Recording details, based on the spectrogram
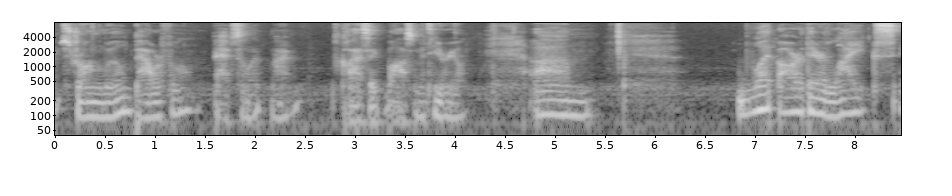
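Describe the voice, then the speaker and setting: A man playing a friendly, reassuring card shop clerk in a soft-spoken ASMR roleplay, breathy and often near a whisper, with casual, hesitant sales patter. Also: on the low side, slight background noise. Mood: welcoming, reassuring.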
